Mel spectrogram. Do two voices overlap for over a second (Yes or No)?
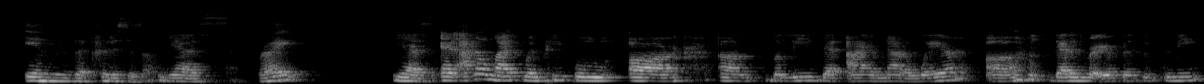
No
